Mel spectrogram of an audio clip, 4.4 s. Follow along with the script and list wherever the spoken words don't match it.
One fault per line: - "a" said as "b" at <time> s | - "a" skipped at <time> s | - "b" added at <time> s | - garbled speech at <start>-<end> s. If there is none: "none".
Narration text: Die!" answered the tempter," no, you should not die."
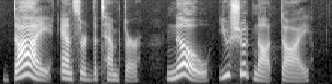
none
